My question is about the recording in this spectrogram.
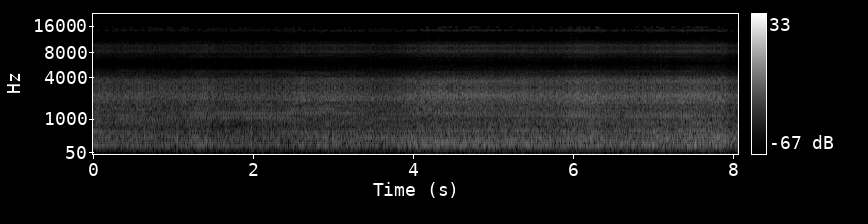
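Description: Circular saw for cutting roller-shutter slats running with its blade spinning, a steady whirring noise that grows somewhat louder about halfway through.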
